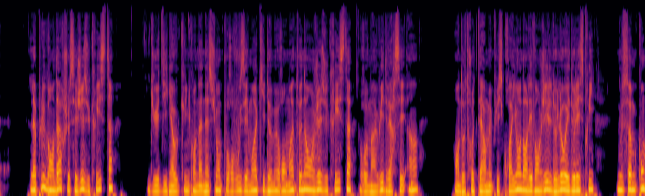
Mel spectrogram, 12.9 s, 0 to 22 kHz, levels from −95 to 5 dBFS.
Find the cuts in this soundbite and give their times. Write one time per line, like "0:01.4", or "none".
0:03.4
0:07.1
0:10.1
